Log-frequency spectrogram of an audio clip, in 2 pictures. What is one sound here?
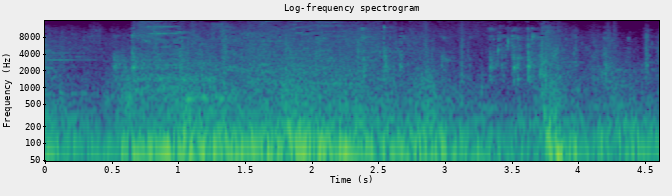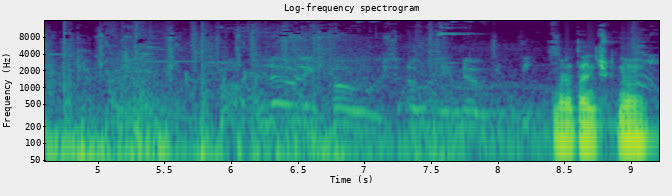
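Game spells crackle and blast in quick bursts.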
